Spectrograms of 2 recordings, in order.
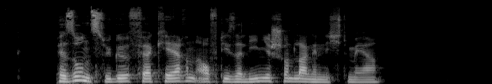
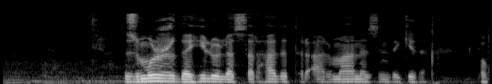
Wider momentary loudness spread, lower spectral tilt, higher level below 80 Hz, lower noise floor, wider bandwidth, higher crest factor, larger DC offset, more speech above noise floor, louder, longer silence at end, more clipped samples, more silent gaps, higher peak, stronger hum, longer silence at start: second, 11 LU vs 18 LU; about the same, -5.5 dB/octave vs -6 dB/octave; second, -62 dBFS vs -48 dBFS; first, -79 dBFS vs -45 dBFS; first, 16 kHz vs 11.5 kHz; about the same, 18 dB vs 20 dB; neither; first, 55 dB vs 25 dB; second, -26 LUFS vs -21 LUFS; first, 1.15 s vs 0.05 s; neither; neither; second, -10 dBFS vs -2 dBFS; neither; first, 0.55 s vs 0.05 s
